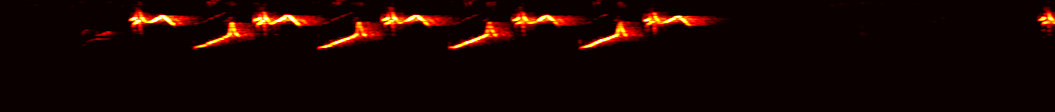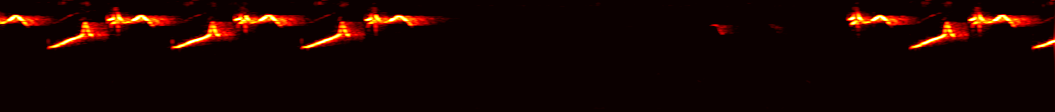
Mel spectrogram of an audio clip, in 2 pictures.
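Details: Training recording of a caged cinereous tit: three bursts of loud, rhythmic rising whistled notes, each about three per second, separated by quiet gaps with faint low murmur.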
